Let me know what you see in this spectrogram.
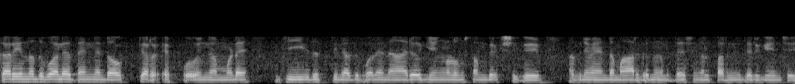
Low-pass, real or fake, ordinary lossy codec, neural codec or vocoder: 3.6 kHz; real; none; none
